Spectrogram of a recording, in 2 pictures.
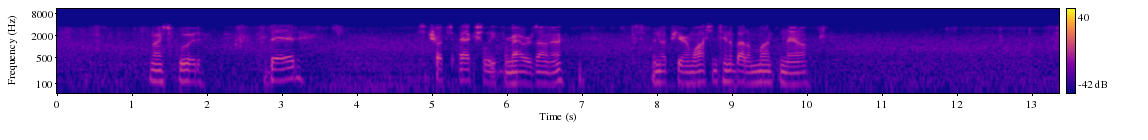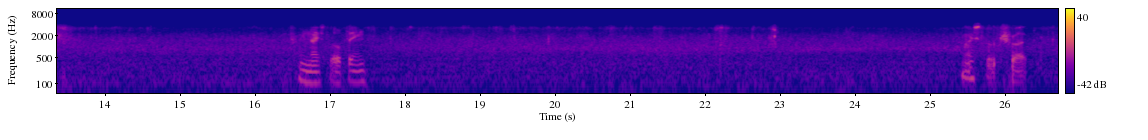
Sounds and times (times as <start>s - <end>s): Speech: 1.2s - 2.0s, 2.8s - 3.4s, 4.8s - 6.8s, 7.9s - 10.1s, 16.5s - 17.6s, 25.4s - 26.3s.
